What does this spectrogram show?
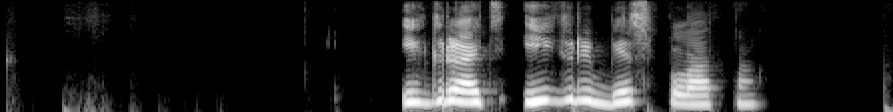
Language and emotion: Russian, neutral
